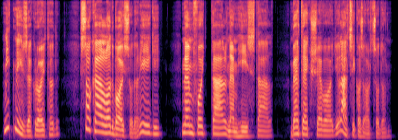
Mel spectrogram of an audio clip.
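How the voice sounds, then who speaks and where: A man reading aloud and voicing a chatty, clever young girl who talks with lively, coaxing sternness. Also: medium pitch, no room sound, studio quality, pitched above the performer's own voice.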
